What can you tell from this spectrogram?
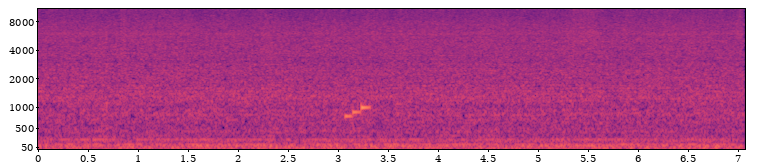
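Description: Quiet telephone dialing tones: a faint, steady low tone hums throughout, with a single brief beep near the middle, and no one speaking, as a host places a call through a Rodecaster.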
